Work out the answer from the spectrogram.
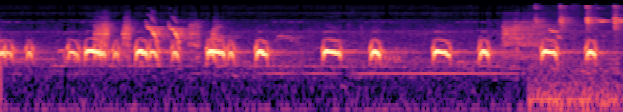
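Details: Jungle owlet, a widespread resident in India, giving a rapid series of short, hollow, mid-pitched notes, about two per second, rising slightly and falling; a faint hum and a brief rustle are heard.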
